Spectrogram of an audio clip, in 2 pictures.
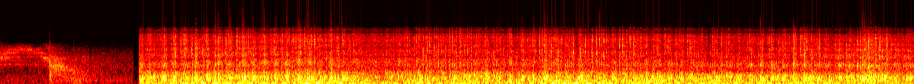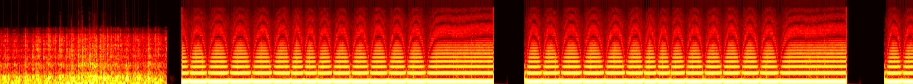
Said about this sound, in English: Those were sounds of anthropogenic noise in the ocean that were recorded and are housed in the Ocean Conservation Research Sound Library. We heard the sound of shipping noise, low-frequency sonar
